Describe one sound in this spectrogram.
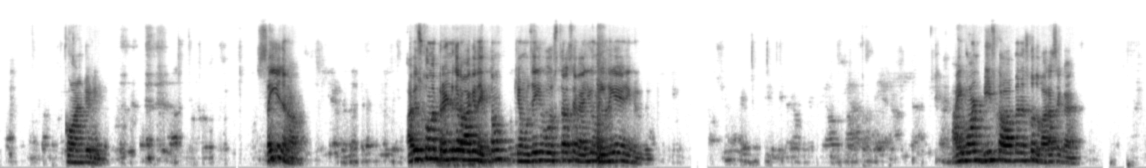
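A man speaks calmly through a close microphone.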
